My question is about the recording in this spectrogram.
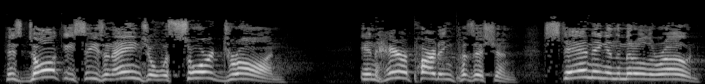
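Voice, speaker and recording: A male preacher giving a sermon, telling a Bible story with lively humor. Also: very high-pitched, a little slow. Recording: reverberant hall.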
